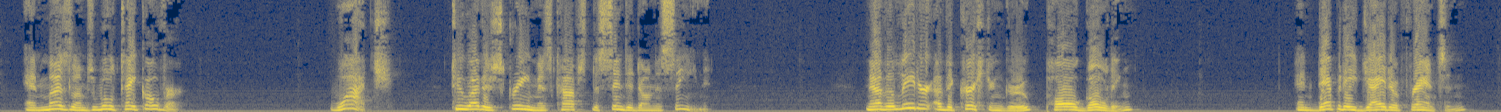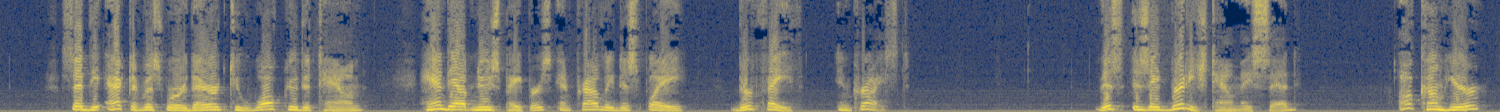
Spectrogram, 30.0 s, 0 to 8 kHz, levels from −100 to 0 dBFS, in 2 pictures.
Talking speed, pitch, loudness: 115 wpm, 155 Hz, -10 LUFS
